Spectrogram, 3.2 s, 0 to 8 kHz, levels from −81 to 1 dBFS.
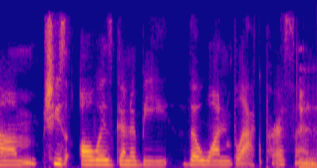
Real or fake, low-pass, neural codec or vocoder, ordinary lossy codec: real; 7.2 kHz; none; AAC, 48 kbps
